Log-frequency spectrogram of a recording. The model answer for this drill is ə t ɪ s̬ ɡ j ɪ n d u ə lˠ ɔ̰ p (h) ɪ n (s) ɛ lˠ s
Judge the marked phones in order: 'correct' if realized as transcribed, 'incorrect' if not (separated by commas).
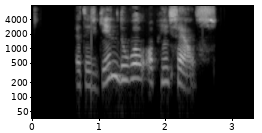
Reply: correct, correct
